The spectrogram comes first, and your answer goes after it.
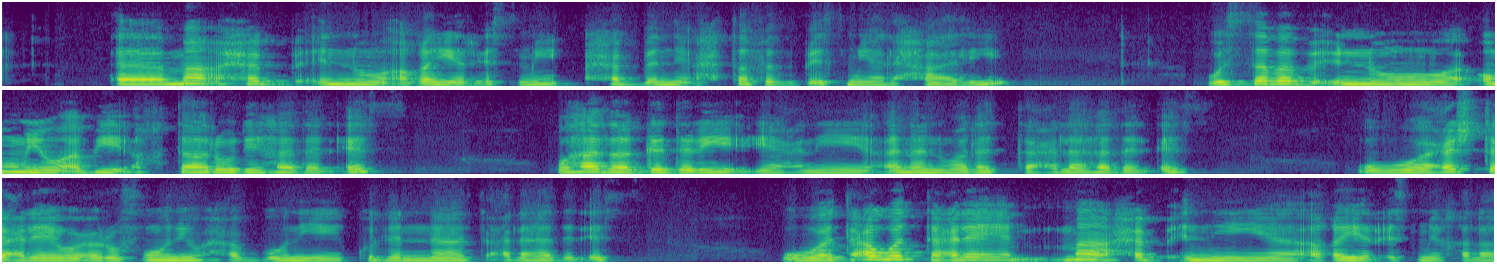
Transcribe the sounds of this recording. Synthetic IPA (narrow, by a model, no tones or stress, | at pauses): ʔaːmaʔaħabːʔɪ̰nːʊʔa̰ɣajːɪɾʔɪsmiʔaħabːʔɪnːiʔaħt̪ɑfɨðˤbɪʔɪsmiʔalħaːli | wɪsːababʔɪ̰nːʊʔʊmːiwʔa̰biʔaxt̪ɑːɾˤuliɦaːðalʔɪsm | wɪɦaːðaɡad̪ɾijaʕniʔananwalad̪̚t̪ʕalaɦaːðalʔɪsm | wʕɪʃt̪ʕaleːwɪʕɾɪfuːniwaħabːuːnikʊlːɪnːaːsʕalahaːðalʔɪsm | wt̪aʕawːad̪̚t̪ʕaleːmaʔaħabːʔɪnːiʔa̰ɣajːɪɾʔɪsmixɑlɑːˤ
